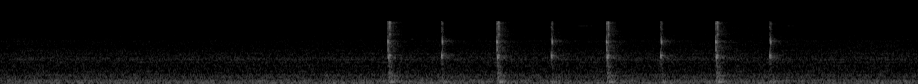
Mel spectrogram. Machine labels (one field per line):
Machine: valve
